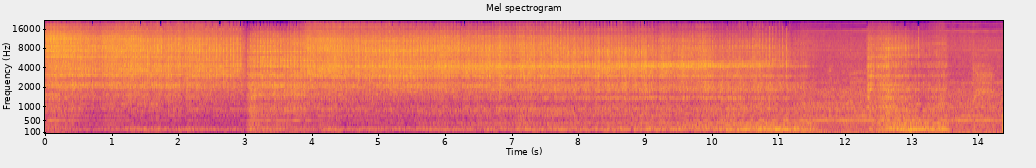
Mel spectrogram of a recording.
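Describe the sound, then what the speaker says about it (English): A ball gouge scrapes and rasps continuously against a piece of wood spinning on a lathe as its face is flattened, loud and close, with a brief pause and shifts in the cut's texture. "what I'll do first is just flatten this, and that I'll use a ball gouge"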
